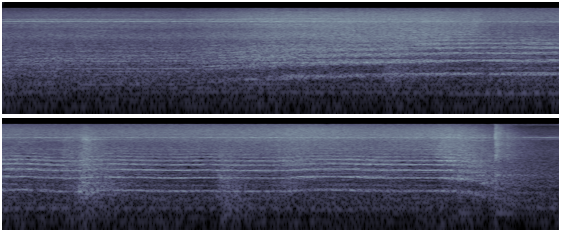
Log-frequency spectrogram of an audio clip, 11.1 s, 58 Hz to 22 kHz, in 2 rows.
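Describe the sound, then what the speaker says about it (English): Skyartec Butterfly brushless 6-axis gyro RC UFO with its blades spinning on the ground, a steady close whirring whine whose pitch rises and wavers with throttle changes, continuous and without talk. "you see the blades are turning and it's ready for flight"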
